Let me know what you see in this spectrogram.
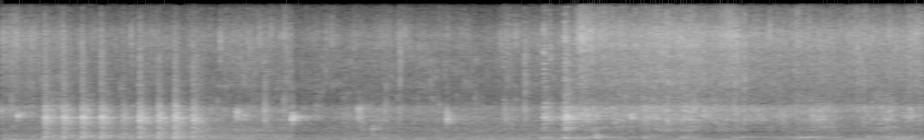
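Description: Sliced shallots frying in hot oil in a wok: a dense crackling as they hit the oil, settling into a steady sizzle that grows louder about four seconds in.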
